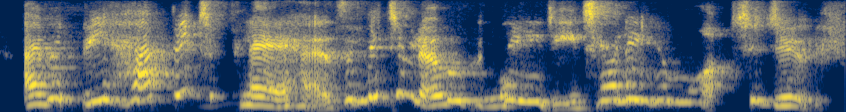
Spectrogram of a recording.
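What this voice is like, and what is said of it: Diana's accent. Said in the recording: “Can I do her accent?”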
